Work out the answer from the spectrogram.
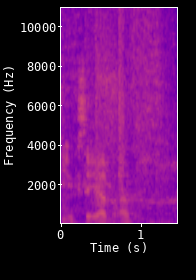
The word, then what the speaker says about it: Uxie: No, it's Uxie, it is pronounced Uxie.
